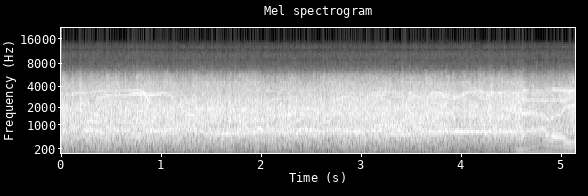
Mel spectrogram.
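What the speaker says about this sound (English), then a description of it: "Now the Yankee fans start their hand clapping for the strikeout" Baseball crowd of Yankee fans at a 1981 playoff game clapping in rhythm for a strikeout, a steady dense roar of hands and voices filling the whole stretch, with a brief whistle-like tone near the end.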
